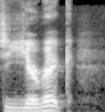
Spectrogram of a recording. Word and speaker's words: Jurek: It's it's actually spelled uh, J U R E K and it's pronounced Yurik.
